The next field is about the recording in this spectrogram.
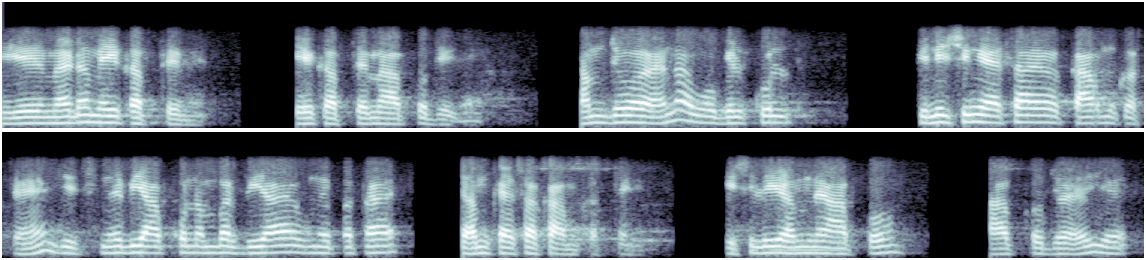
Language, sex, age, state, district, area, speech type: Urdu, male, 60+, Delhi, Central Delhi, urban, conversation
